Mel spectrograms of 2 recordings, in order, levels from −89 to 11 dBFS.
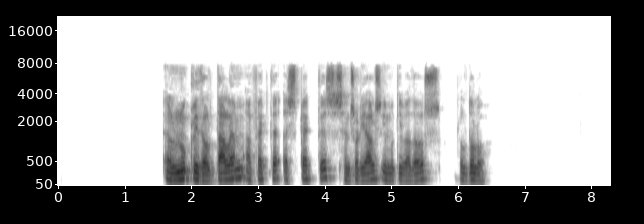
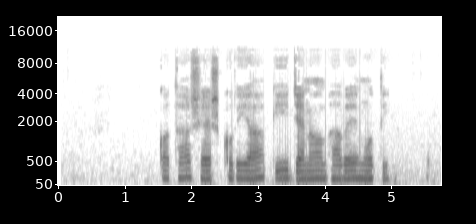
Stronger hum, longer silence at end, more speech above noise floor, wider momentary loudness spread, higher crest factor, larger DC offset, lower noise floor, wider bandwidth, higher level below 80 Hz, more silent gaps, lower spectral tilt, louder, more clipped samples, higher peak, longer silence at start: neither; first, 1.9 s vs 0.2 s; first, over 72 dB vs 35 dB; about the same, 10 LU vs 10 LU; about the same, 18 dB vs 20 dB; neither; first, under -90 dBFS vs -71 dBFS; second, 8 kHz vs 11.5 kHz; about the same, -58 dBFS vs -60 dBFS; first, 5.85-5.93 s vs none; about the same, -5.5 dB/octave vs -5.5 dB/octave; first, -19 LUFS vs -37 LUFS; neither; first, -2 dBFS vs -18 dBFS; about the same, 1.6 s vs 1.5 s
